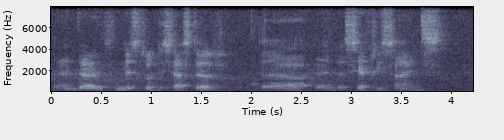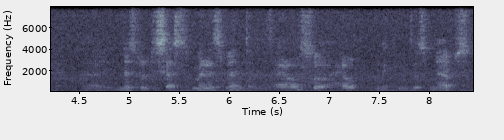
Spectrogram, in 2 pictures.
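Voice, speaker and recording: A middle-aged man from Nepal with a Nepali accent, answering interview questions in a halting way with many fillers. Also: deep voice, little pitch movement. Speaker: interviewee, geography professor. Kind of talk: conversational interview. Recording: roomy and distant, with loud background noise.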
